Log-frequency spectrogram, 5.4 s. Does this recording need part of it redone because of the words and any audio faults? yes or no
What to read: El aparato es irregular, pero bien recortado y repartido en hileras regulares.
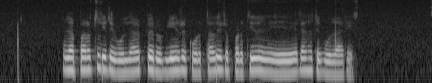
no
